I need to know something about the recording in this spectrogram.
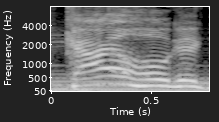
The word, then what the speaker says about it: Cuyahoga: Like, for example, man, I've been saying it wrong for the longest. It is Cuyahoga Community College Transportation Innovation Center.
